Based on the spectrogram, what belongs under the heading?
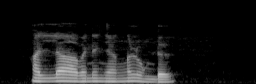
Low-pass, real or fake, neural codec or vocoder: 7.2 kHz; real; none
